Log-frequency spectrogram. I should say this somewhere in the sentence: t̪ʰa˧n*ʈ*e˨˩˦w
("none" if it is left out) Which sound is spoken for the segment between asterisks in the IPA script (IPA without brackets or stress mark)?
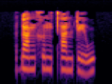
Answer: ʈ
